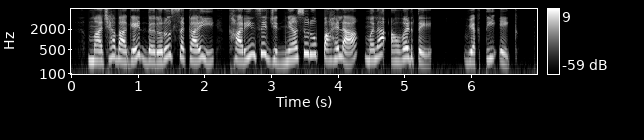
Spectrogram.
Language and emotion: Marathi, happy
